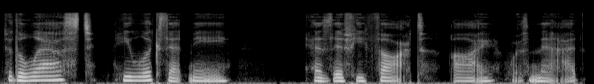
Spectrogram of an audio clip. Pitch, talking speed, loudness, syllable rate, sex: 170 Hz, 140 wpm, -20 LUFS, 3.2 syllables/s, female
